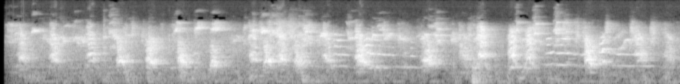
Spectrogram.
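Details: Male Yorkshire Terrier barking: a fast series of sharp, high barks, several per second, some with brief yips between, continuing through the whole stretch with short pauses.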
